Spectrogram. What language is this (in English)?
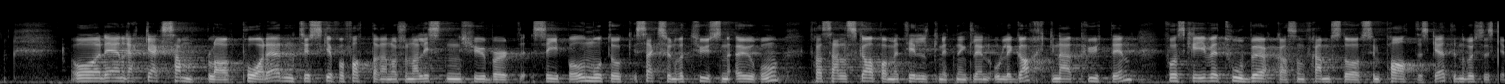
Norwegian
